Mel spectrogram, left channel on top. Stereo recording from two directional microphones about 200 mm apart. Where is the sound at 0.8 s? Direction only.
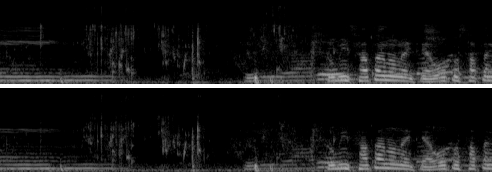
35° left (ahead or behind).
